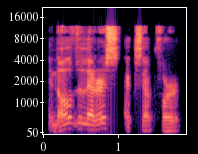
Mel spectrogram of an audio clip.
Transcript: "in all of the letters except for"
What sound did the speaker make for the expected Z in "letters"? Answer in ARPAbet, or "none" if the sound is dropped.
S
